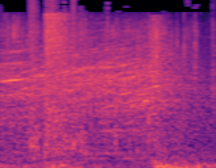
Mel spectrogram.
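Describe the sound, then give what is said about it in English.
The windshield of a Plymouth Voyager smashing: a loud, dense burst of crunching, shattering glass noise that fills about a second and a half, with heavy low thumps mixed in and no voices. “Oh, the fucking windshield!”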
